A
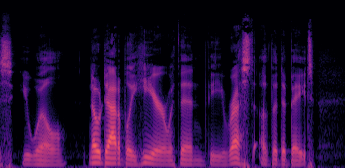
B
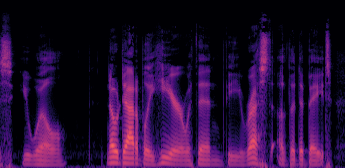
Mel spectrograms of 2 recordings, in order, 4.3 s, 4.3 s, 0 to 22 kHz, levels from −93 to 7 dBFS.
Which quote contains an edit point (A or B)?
A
